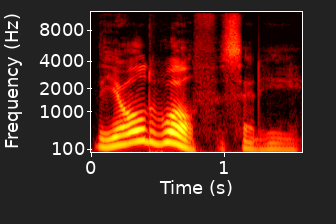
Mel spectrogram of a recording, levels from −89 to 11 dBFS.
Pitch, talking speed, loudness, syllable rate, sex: 145 Hz, 190 wpm, -15 LUFS, 3.5 syllables/s, male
